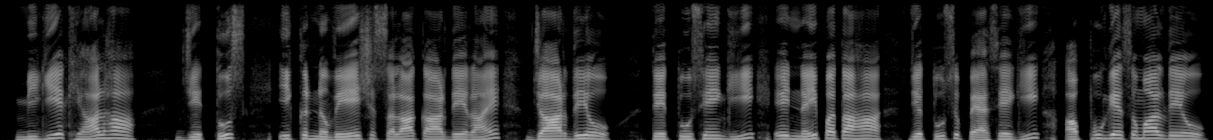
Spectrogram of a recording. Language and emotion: Dogri, surprised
